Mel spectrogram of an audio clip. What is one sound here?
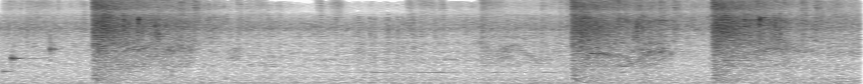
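A shotgun fires loudly with booming blasts.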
